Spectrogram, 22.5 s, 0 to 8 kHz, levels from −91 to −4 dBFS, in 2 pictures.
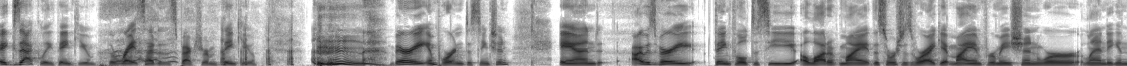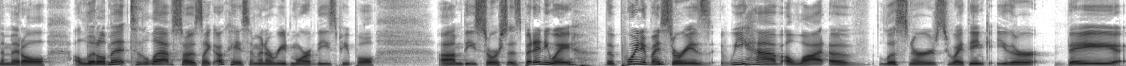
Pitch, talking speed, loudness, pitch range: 160 Hz, 210 wpm, -17 LUFS, 150-180 Hz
